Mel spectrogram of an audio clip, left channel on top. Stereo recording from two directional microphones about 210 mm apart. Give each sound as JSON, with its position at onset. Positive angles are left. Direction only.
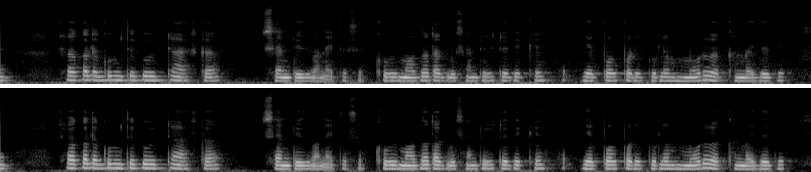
{"t": 0.6, "sound": "speech", "side_deg": -25}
